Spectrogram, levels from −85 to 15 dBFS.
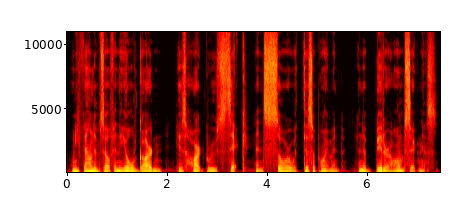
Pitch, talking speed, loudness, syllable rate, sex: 115 Hz, 160 wpm, -19 LUFS, 4.3 syllables/s, male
